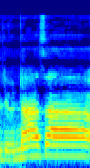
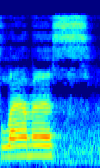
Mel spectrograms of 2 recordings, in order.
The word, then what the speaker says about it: Lughnasadh: happy lunaz to everyone or llamas or lunaz or uh lemus lamus however you want to pronounce it there's a b gajillion ways to say it anyway this is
